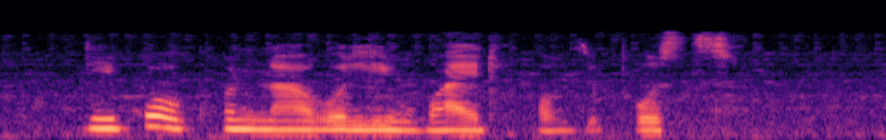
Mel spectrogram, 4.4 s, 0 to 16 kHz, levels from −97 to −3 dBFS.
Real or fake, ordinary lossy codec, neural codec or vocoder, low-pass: real; MP3, 96 kbps; none; 7.2 kHz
